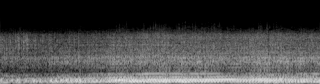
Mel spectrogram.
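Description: A car drives off along the road, its engine a loud, continuous drone that swells a little after the first second and then holds steady, with no voices.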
